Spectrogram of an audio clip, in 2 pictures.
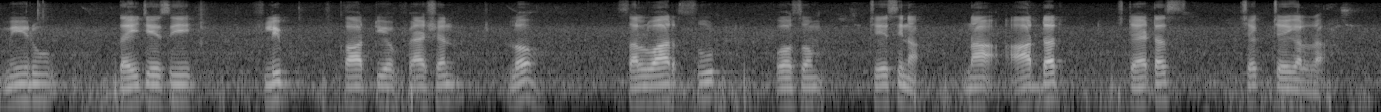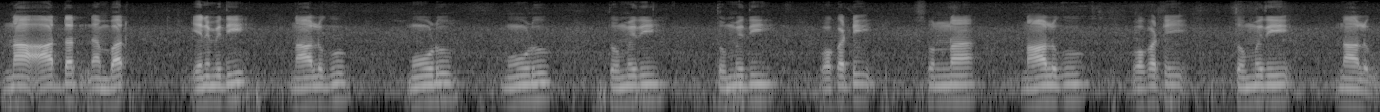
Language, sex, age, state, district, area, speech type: Telugu, male, 60+, Andhra Pradesh, Eluru, rural, read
